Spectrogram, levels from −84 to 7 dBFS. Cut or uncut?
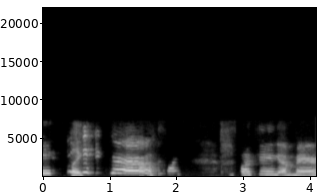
cut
